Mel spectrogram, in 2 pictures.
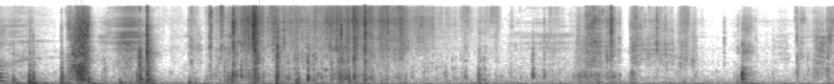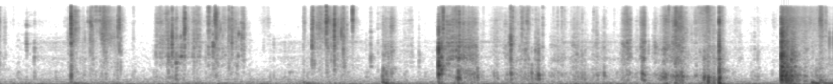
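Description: A foil trading-card pack wrapper being torn open and crinkled, with the rustle and clicks of box and card handling: irregular, loudest a few seconds in and again near the end.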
